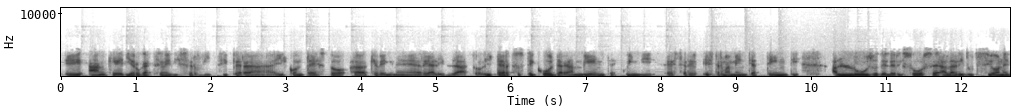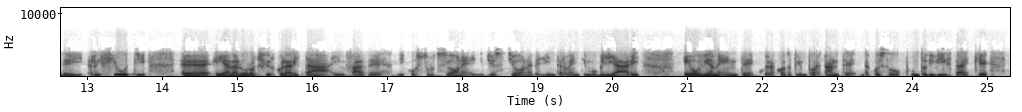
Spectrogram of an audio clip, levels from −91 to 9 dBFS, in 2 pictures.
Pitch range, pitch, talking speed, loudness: 90-105 Hz, 95 Hz, 135 wpm, -15 LUFS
